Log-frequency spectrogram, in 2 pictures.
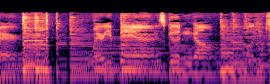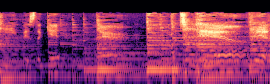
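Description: Acoustic guitar strummed and picked as song accompaniment, with chords changing every second or so. A wavering, held melody line sounds over it at times.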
